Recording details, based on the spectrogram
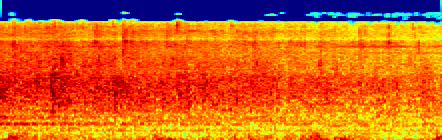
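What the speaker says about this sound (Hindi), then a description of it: "एक बार जोरदार ताली बजाकर" A dense, sustained wash of applause fills the space as an audience at a Shiv Mahapuran katha in Madhya Pradesh claps loudly in welcome, steady and unbroken throughout.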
